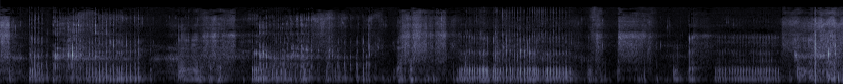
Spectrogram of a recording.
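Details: Pug playing around indoors, growling playfully; repeated rough, buzzy growls lasting about a second each alternate with snuffling huffs and scuffling, continuing through the stretch with short gaps between bursts.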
